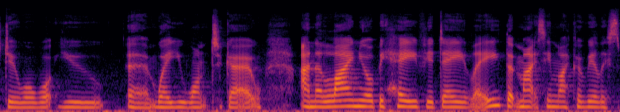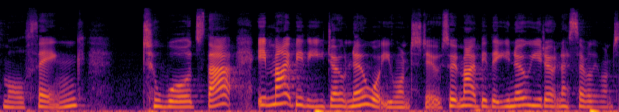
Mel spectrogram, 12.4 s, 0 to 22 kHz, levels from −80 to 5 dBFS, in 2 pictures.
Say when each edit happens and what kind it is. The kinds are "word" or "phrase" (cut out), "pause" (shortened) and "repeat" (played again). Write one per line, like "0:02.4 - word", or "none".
none

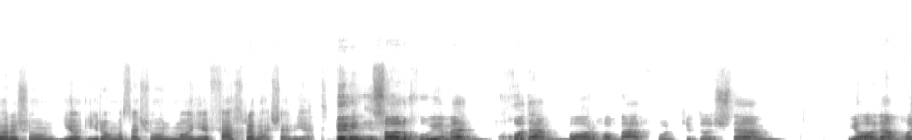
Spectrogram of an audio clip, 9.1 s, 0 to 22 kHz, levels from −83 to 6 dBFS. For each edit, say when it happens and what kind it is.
0:03.3 - pause

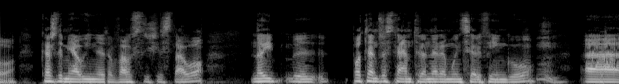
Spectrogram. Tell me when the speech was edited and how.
0:01.0 - word

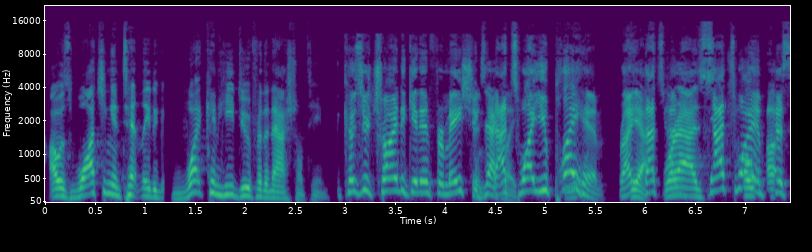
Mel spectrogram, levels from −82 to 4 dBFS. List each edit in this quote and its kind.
0:01.1 - word
0:06.2 - word

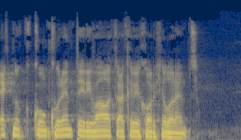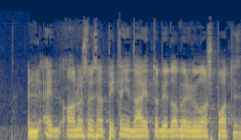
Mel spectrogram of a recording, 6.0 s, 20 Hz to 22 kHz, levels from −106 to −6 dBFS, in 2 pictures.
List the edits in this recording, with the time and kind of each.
none

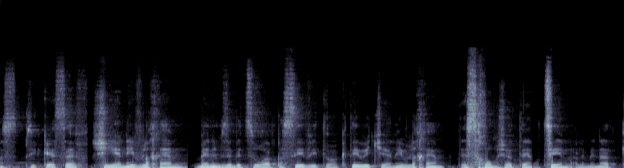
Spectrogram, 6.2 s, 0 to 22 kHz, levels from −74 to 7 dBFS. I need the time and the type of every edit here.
none

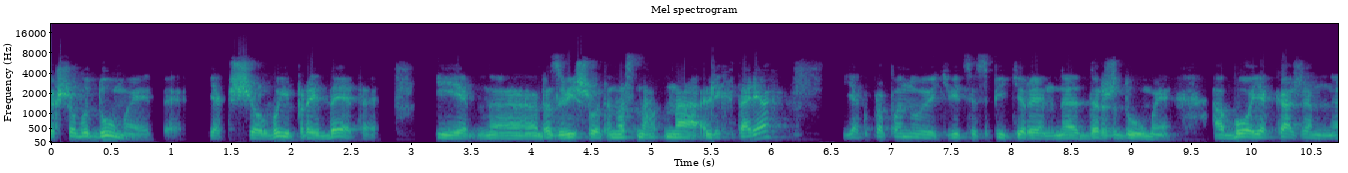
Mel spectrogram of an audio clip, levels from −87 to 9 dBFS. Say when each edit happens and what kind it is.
0:01.5 - word
0:04.1 - word

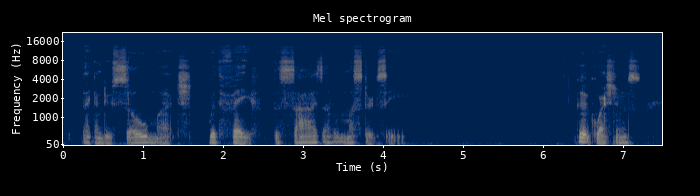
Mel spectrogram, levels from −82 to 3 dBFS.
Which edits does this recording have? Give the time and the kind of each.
0:01.7 - pause
0:02.5 - pause

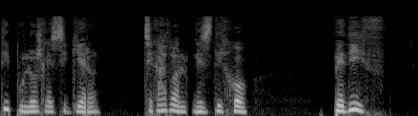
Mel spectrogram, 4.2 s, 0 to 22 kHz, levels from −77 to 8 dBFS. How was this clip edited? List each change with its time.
0:01.1 - pause
0:01.8 - word

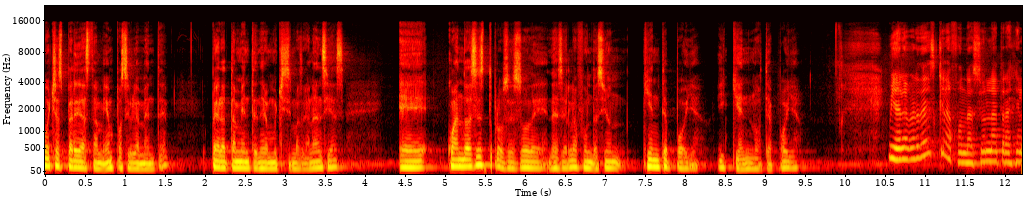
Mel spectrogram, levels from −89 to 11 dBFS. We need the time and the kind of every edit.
0:05.6 - word
0:06.3 - word

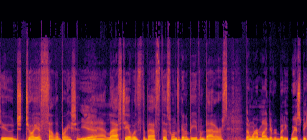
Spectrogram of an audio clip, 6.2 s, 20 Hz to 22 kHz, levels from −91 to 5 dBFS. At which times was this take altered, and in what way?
none

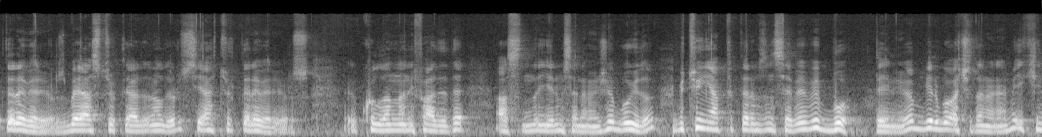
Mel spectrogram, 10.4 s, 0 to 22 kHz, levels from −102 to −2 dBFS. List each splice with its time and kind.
none

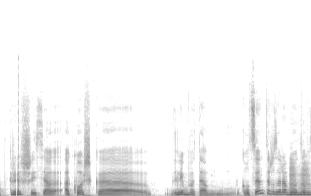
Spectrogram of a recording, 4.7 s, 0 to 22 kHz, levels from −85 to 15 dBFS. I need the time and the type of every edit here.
none

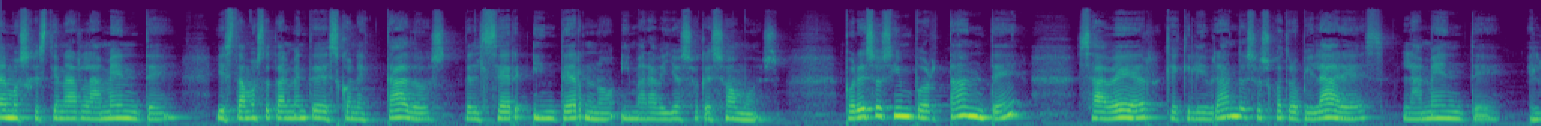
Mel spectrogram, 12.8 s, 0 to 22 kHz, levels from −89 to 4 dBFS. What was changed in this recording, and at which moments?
none

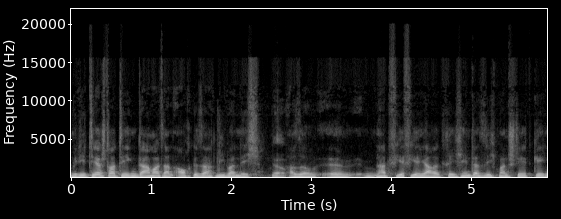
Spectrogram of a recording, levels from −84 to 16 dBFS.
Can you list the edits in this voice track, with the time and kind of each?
0:01.1 - word
0:03.8 - word
0:04.2 - repeat

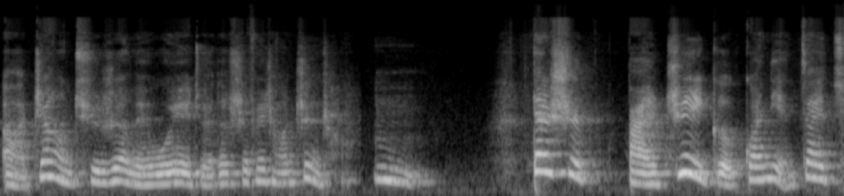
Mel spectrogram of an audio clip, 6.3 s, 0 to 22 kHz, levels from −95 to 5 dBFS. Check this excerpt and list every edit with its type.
0:02.7 - pause

